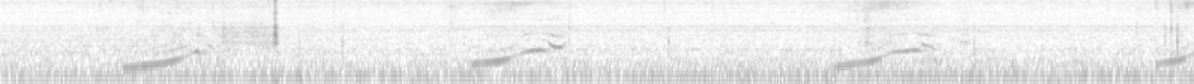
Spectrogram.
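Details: Puu, a female pet cat, asleep and recorded on a smartphone, makes strong snoring nasal sounds. Here it is a whistled, rising squeak from low to mid pitch, repeated about every two and a half seconds over a steady low hum.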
